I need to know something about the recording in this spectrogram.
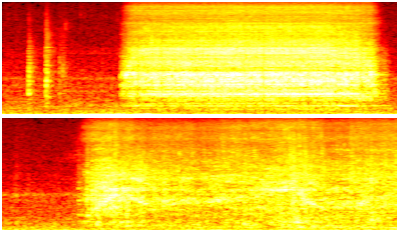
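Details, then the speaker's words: Policar slot car, one of four with the same motor, drive train gives a sharp, steady high-pitched whine over the motor buzz on each run; the noisiest and roughest of the batch, versus smoother, quieter cars. "and I don't know if you can hear that but it's quite whiny that yellow one sounds a bit Saucy but they've all got the same motor in and that one is a little quieter running as well"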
